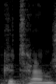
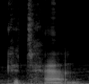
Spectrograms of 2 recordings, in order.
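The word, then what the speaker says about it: C'tan: one of 2 Catan, not Catan shards, Catan. As mentioned earlier, this was before they decided to have the Necrons do the Klingon thing and kill their gods, so these are fully fledged Catan, the Deceiver and Nightbringer specifically.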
